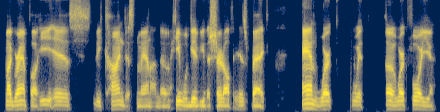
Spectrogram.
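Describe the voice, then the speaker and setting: A man's fairly low, flat monotone in a Southern Louisiana accent, with long, frequent pauses and a very clean recording over a silent background. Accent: Southern Louisiana accent, noticeable. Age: young. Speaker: young entrepreneur. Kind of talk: interview. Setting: livestream. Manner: halting.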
